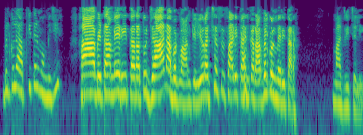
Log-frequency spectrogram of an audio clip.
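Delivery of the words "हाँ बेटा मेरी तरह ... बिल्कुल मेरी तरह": loud exasperated pleading; mother-in-law at the end of her tether. Acted. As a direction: beg her, loud and fed up.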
